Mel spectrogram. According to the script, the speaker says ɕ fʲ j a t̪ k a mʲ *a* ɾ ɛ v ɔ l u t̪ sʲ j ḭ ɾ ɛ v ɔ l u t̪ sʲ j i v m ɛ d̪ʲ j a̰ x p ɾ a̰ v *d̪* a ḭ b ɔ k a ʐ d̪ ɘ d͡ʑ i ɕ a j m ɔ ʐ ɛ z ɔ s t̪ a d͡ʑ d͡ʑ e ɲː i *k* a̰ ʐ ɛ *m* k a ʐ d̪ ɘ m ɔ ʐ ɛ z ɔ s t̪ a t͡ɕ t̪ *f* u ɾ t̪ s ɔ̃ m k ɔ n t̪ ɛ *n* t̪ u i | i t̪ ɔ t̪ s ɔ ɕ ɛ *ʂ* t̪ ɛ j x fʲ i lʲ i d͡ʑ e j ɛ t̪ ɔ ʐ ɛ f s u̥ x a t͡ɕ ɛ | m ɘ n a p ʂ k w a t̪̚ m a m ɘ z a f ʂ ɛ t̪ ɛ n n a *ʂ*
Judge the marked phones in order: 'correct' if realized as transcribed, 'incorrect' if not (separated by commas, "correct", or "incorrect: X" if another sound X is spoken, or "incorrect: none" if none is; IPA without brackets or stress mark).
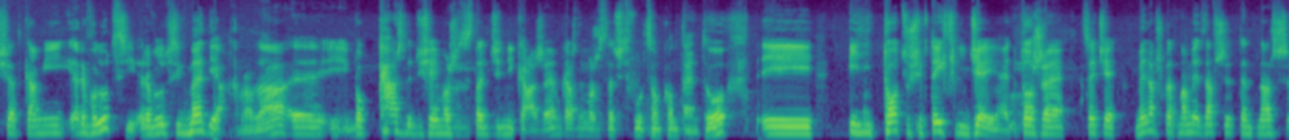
incorrect: i, correct, correct, correct, correct, correct, incorrect: f, correct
